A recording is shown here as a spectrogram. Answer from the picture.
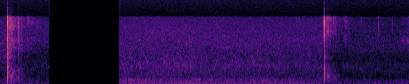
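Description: Cricket bat striking a cricket ball in a drive: one sharp knock right at the start and another about three seconds in, over faint outdoor hiss. The sound cuts out completely for a moment about half a second in.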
